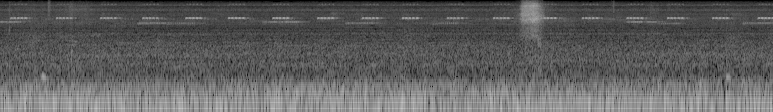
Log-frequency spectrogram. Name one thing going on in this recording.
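A freight train rumbles steadily past.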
